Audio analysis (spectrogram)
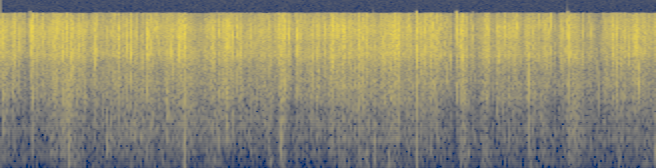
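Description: A clear plastic bubble wrap sheet is pinched and squeezed between fingertips with red-painted nails, popping individual air bubbles and crinkling the film. A steady, dense, bright crackle runs throughout, punctuated by frequent sharp, short pops with almost no low end.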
